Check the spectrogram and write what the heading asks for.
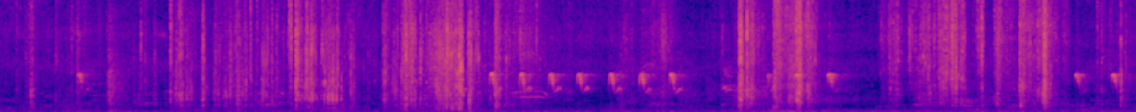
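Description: A bird calling in quick runs of short, high, evenly spaced chirps, twice, over irregular rustling and knocks.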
